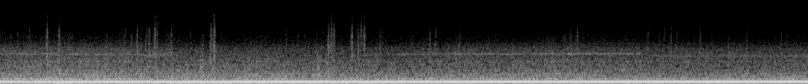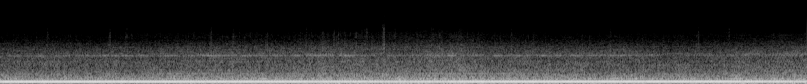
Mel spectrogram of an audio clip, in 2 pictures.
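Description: Tyres roll on a smooth road with a steady rush.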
